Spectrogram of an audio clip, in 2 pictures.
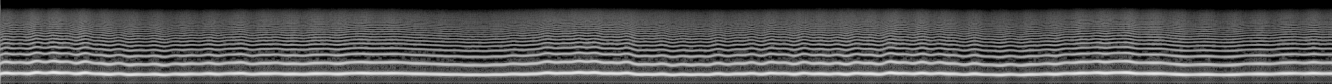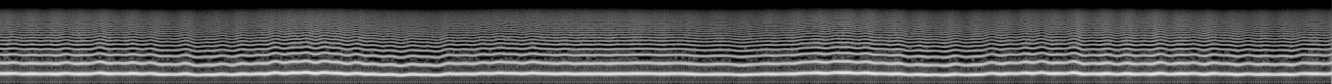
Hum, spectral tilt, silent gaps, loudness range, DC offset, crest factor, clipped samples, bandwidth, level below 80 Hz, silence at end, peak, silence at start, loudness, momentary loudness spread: none; 0 dB/octave; none; 0 LU; under 0.1%; 8 dB; under 0.1%; 14 kHz; -58 dBFS; 0 s; 0 dBFS; 0 s; -9 LUFS; 3 LU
